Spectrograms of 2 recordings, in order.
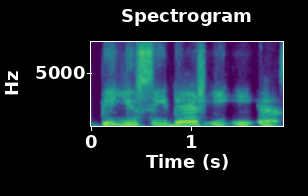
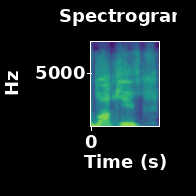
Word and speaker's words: Buc-ee's: BUC-EES. That is country as hell spelling. No K. Yep. Just a Buc-ee's. On the bucket. You gotta say it like funny. Southern with some Southern twang.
